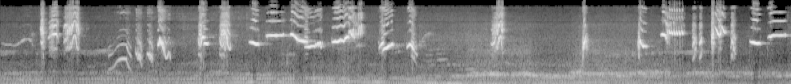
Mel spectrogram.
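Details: Fighting oriental magpie-robins singing: rapid sequences of bright whistled slurs, chirps and rasping bursts, closely spaced throughout, over steady low background noise.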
